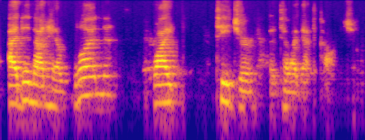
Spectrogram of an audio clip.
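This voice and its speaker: With an American accent, the voice is dark, mellow and somewhat breathy, with lively intonation and big swings in loudness. It moves at a very slow pace with long, frequent pauses. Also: man, fairly high pitch for a man. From southwest Virginia, US. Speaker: retired professor and author. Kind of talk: interview.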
